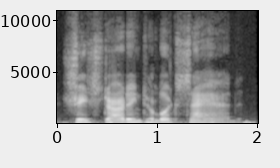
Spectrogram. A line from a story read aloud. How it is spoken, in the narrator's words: young Eugene cried out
